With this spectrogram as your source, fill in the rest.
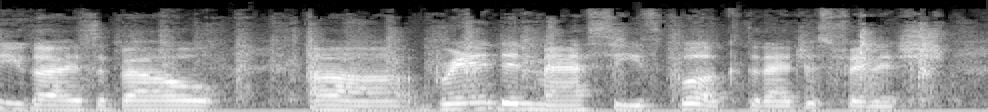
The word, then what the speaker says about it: Massey: so now i'm like i know it's massey but because i saw that other people have mispronounced it as macy now my brain is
